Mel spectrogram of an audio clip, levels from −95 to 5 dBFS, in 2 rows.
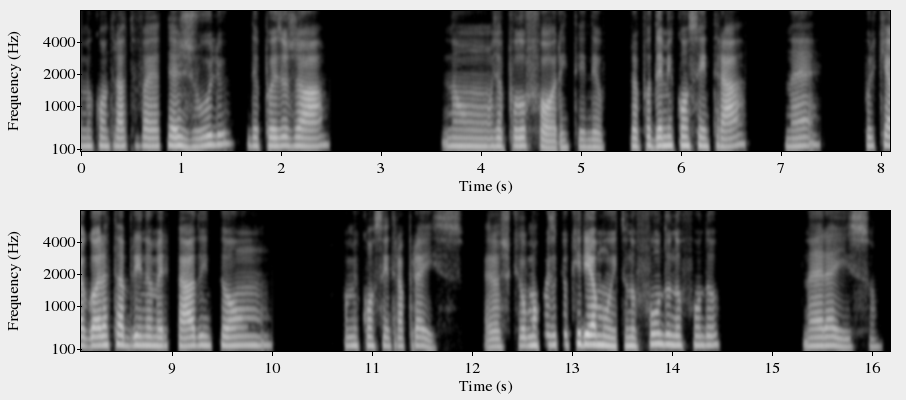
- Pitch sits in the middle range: Yes, medium, 175 Hz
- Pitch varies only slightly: Yes, narrow, 1.7 semitones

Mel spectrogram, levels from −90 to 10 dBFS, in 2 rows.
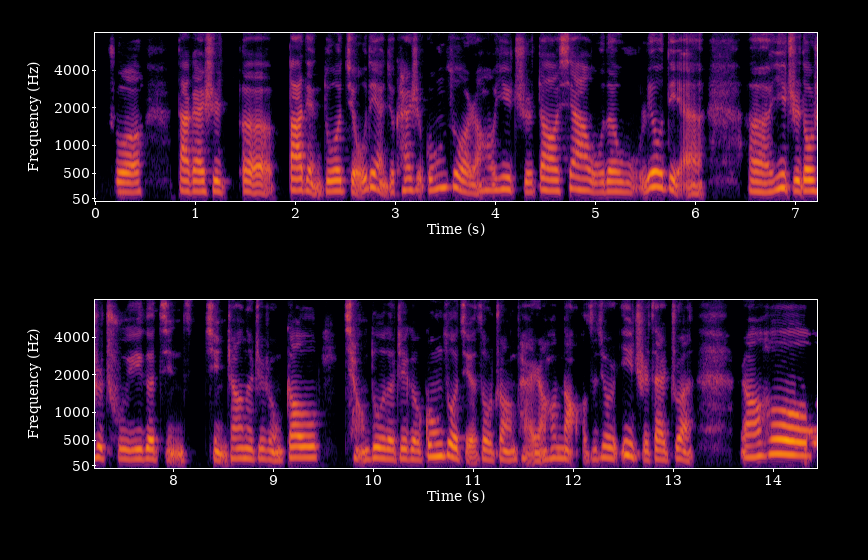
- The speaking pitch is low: No, medium, 185 Hz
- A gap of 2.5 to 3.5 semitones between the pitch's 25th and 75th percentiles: Yes, average, 3.2 semitones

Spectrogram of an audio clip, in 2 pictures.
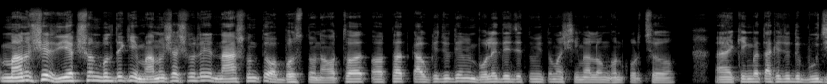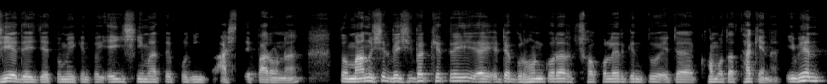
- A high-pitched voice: No, low, 130 Hz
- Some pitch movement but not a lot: Yes, average, 3.7 semitones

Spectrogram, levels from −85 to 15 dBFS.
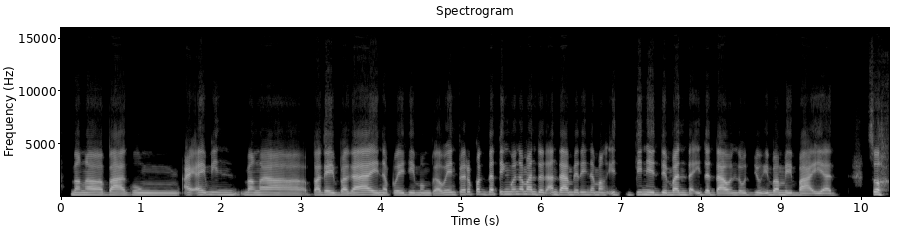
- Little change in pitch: Yes, narrow, 2.2 semitones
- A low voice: No, medium, 180 Hz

